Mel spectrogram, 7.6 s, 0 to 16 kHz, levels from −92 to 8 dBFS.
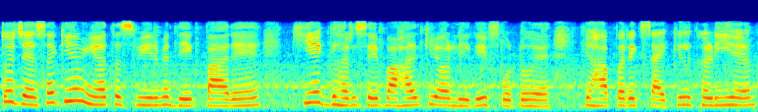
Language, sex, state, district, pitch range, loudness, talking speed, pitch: Hindi, female, Uttar Pradesh, Jalaun, 220-260 Hz, -15 LUFS, 220 wpm, 240 Hz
